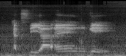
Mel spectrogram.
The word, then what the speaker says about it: 像: 我们看一下， ini bacanya 像 titik-titik 一样。 Oke, titik merah itu ya, 像 XIANG, 像 ada 4, 一样.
